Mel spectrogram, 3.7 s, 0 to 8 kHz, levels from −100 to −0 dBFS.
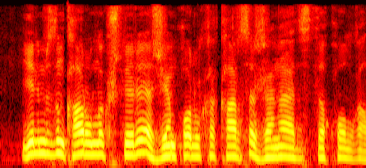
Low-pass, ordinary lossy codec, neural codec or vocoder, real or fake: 7.2 kHz; AAC, 32 kbps; vocoder, 44.1 kHz, 128 mel bands every 256 samples, BigVGAN v2; fake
